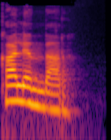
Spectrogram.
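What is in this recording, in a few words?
"календар", Komi, female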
